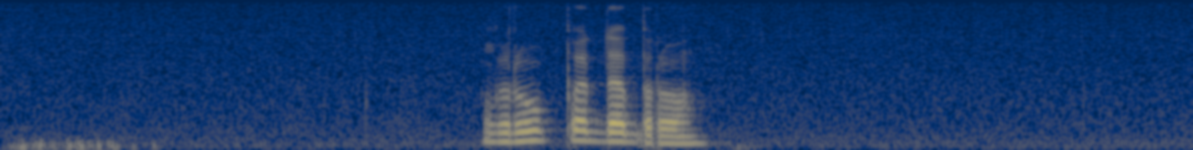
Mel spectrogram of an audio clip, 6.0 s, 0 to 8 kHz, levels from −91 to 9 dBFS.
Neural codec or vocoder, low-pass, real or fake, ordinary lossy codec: none; none; real; none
